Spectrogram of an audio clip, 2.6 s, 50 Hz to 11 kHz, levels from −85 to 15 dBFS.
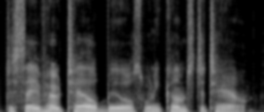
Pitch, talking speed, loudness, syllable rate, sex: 185 Hz, 205 wpm, -15 LUFS, 4.4 syllables/s, female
